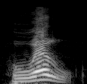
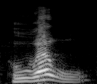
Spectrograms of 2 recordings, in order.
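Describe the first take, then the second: The two takes are said the same way.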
